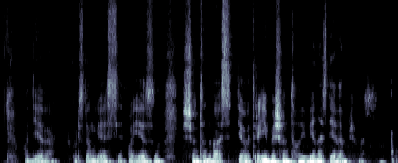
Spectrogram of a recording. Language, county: Lithuanian, Vilnius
